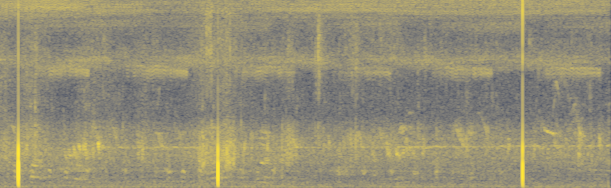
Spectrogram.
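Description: Three short, sharp knocks or clicks, about two and three seconds apart, over a faint outdoor background.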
